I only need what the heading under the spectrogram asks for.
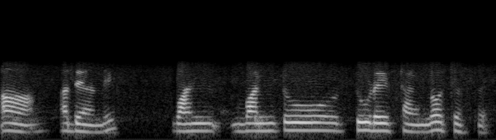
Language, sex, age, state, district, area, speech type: Telugu, female, 18-30, Telangana, Jayashankar, urban, conversation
